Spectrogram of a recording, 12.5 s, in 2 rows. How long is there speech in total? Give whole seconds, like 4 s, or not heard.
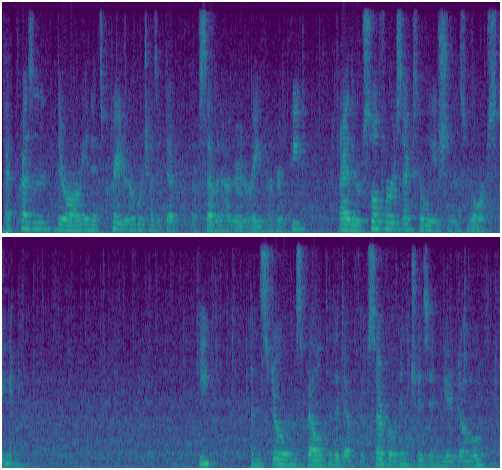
10 s.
